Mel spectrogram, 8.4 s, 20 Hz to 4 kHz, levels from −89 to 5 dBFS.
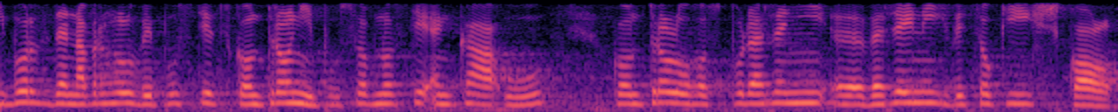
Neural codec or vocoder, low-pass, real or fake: none; 3.6 kHz; real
